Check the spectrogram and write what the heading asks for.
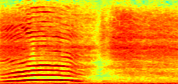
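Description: A high, whining cry about a second long that rises and then falls in pitch, coming right after a shorter one. A breathy hiss follows over a steady low rumble.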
